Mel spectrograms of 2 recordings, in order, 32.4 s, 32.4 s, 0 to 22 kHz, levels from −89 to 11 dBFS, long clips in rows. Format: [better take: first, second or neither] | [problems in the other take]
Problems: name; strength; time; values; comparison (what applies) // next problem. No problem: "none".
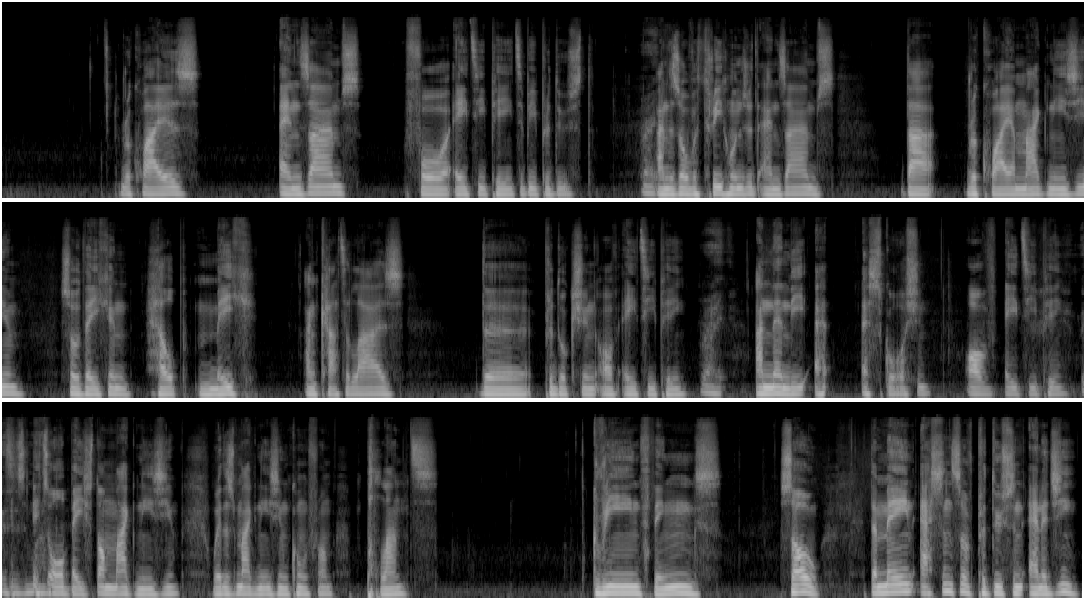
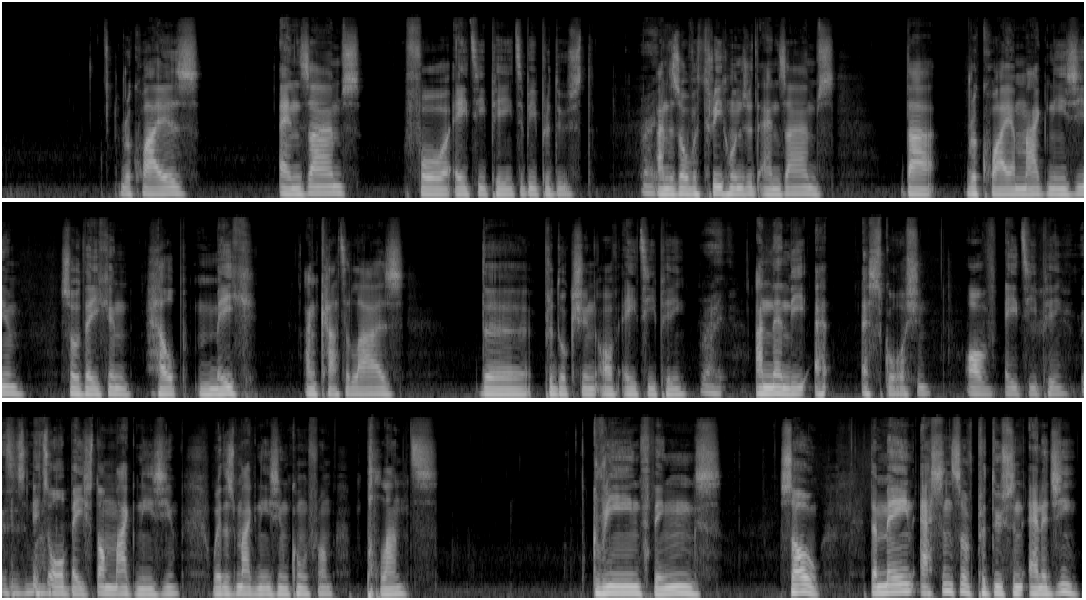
neither | none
